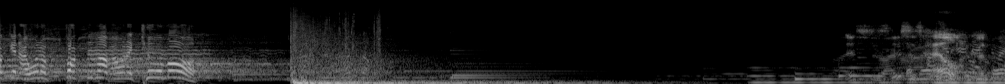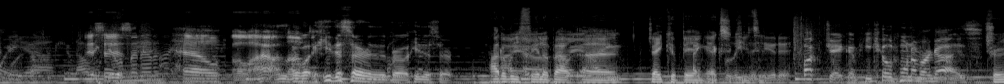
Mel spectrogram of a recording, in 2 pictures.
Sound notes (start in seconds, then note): 2.9 gunshot; 3.8 music fades out; 8.5 sad music begins to play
